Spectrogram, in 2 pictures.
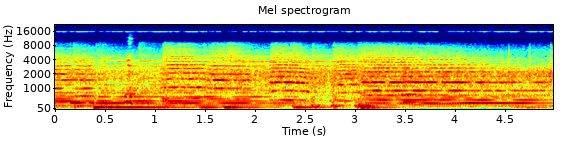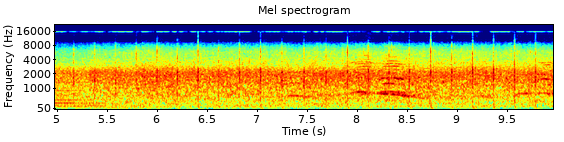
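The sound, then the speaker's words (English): A bright musical fanfare gives way to loud, sustained audience applause at the Academy Awards as George Kennedy is announced winner for Cool Hand Luke, a dense steady clatter of many hands clapping that fills the second half without letup. “The crowd's going wild. They love it.”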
